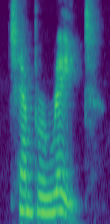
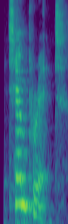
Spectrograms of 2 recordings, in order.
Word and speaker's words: temperate: a long a so somebody might want to say this word is temporate but the reality is we say it temperate like you said it so yeah so one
